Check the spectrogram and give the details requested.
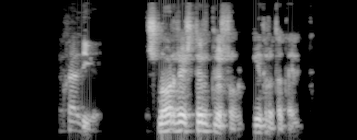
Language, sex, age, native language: Icelandic, male, 40-49, Icelandic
